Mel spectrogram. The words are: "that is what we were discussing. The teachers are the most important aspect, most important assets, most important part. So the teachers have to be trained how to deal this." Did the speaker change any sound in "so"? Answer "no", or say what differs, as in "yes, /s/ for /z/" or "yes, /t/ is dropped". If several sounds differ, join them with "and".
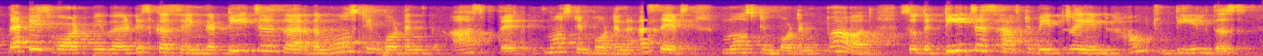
no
